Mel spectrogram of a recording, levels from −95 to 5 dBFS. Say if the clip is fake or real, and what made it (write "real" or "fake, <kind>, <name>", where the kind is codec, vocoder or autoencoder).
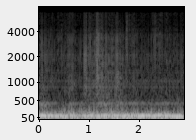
fake, vocoder, BigVGAN v2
